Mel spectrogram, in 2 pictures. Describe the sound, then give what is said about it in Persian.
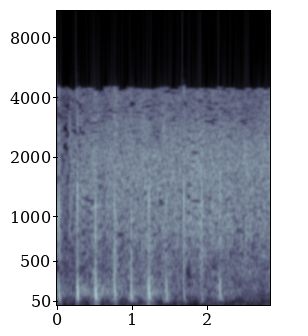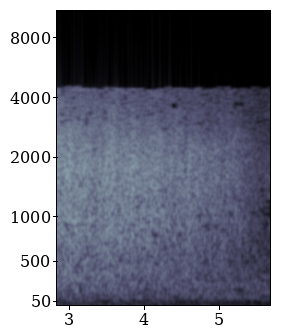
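Applause from the audience at a live Persian comedy performance. A handful of crisp, separate claps at the start quickly merge into a dense, steady round of clapping that fades out at the end. “برای خودتون دست بزنید”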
